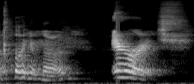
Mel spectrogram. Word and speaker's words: Erich: It's spelled E R I C H. Mm-hmm. That's disgusting. Erich. His name is Erich.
